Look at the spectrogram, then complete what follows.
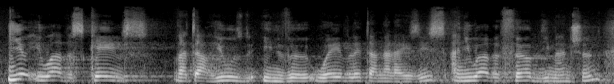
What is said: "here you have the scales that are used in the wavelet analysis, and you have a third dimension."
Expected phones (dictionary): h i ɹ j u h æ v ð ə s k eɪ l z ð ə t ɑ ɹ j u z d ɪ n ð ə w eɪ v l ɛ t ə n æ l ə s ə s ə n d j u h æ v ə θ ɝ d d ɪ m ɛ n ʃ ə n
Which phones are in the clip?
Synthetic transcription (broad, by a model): h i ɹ j u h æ v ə s k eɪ l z ð ə t ɑ ɹ j u z d ɪ n ð ə w eɪ v l ɛ t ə n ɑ l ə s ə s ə n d j u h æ v ə f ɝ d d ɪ m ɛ n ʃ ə n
